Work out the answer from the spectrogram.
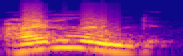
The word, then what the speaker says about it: Islay: highlands the Lola's the island district and our district no that looks like Islay but it's pronounced isla and it's just an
